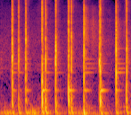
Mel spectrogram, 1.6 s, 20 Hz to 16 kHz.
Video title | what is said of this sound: PERADABAN TERTUA ADA DI GUNUNG PADANG CIANJUR - PART 1 - | kalau dipukul ini nyaring suaranya seperti besi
